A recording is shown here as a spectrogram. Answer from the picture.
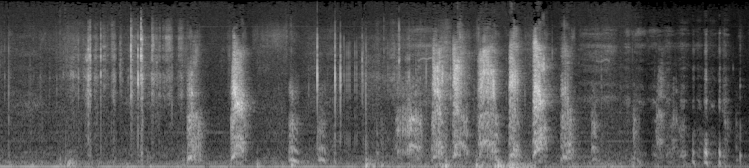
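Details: Jax, a Yorkshire Terrier puppy about five and a half weeks old, bottle fed and mothered by an older Yorkie named Bella, gives short high yips and squeaky barks in irregular bursts, with a steady low hum beneath.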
